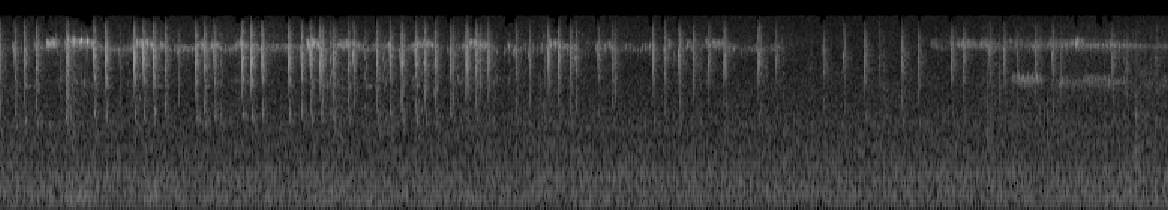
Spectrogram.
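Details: Female Rufous Hummingbird (Selasphorus rufus) perched on a branch in the United States gives rapid, sharp, high ticking chips in quick bursts for about six seconds, then a few thin, higher notes, over a soft hiss.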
